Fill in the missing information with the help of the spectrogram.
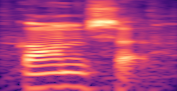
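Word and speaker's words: connoisseur: यहाँ पे देखिए किस तरह से इसका स्पेलिंग है। यहाँ डबल हो रहा है एस। And number 6 कॉन्सर।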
